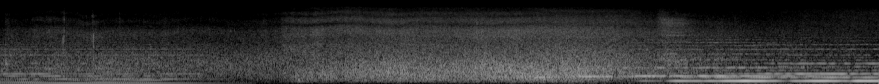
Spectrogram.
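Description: Small waves breaking and washing up a sandy shore: a steady rushing that swells in about three seconds in. Sustained background music notes play over it, fading out at first and coming back louder near the end.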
